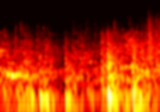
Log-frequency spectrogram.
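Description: Boxing gloves striking during sparring: a few sharp smacks, the loudest two close together about one and a half seconds in, with voices in the background.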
